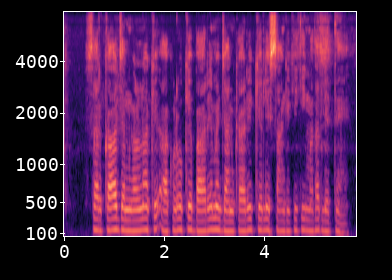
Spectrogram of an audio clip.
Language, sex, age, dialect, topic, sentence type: Hindi, male, 31-35, Awadhi Bundeli, banking, statement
